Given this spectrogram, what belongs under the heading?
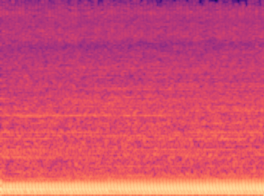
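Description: A portable generator runs steadily inside a DIY soundproofed shed for whole-house backup power, giving a constant low, throbbing engine drone heard from outside, unbroken and fairly loud.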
